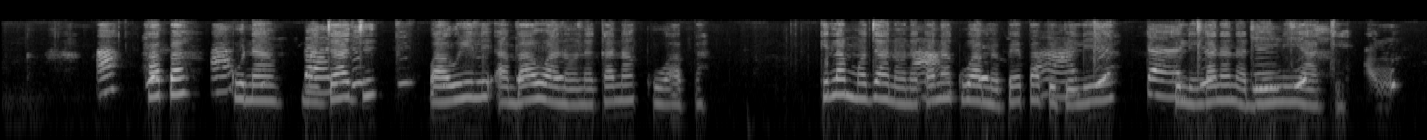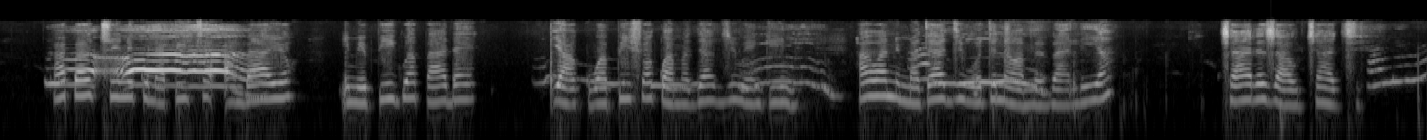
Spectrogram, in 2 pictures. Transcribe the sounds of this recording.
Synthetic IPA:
hapakuna | mad͡ʒad͡ʒi | wawiliʔambaɔanaɔnɛkanakuapa | kilam̩mːɔʄaːnaɔnɛkanakuwaːmɛpɛpapɛpɛlia | kuliŋɡananaɗinijakɛ | hapat͡ʃinikunapit͡ʃaʔambajɔ | imɛpiɠwaɓaːɗa | jakuwapiʃwakwamaʄaʄiwɛŋɡinɛhawanimaʄaʄiwɔtɛnawamɛvalia | t͡ʃaɾɛzaut͡ʃat͡ʃi

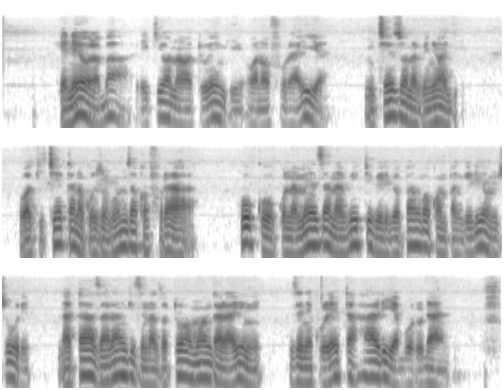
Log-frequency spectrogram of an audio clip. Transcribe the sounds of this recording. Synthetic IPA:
ɛnɛɔlaɓaːlikiwanawatuwɛŋɡiwanaɔfuɾahia | m̩t͡ʃɛzɔnaviɲwaʄi | wa̰kit͡ʃɛkanakuzuŋɡum̩zakwafuɾaha̰ | hukukunamɛzanavitivilivjɔpaŋɡwakwam̩paŋɡiliɔm̩zuɾi | nʔataːzaɾaŋɡizinazɔtɔamwaŋɡalaini | zɛɲɛkulɛtaɦalijaɓuɾuɗani

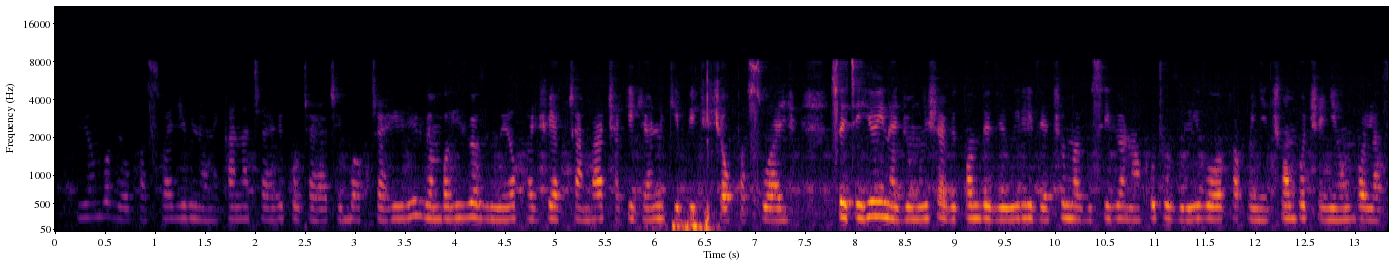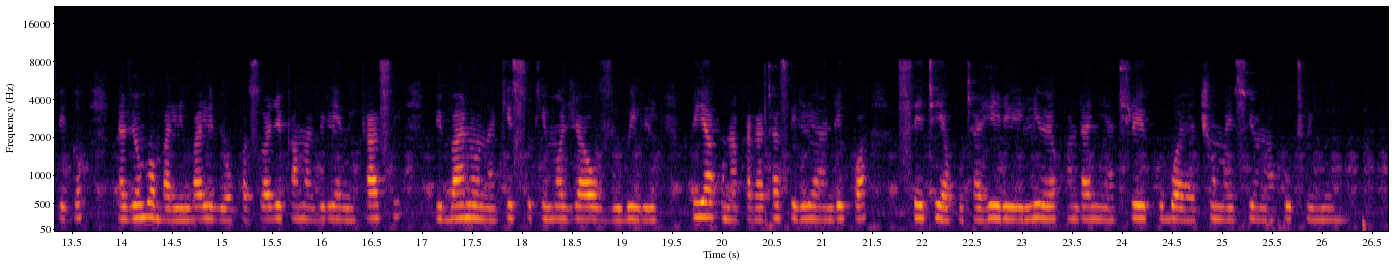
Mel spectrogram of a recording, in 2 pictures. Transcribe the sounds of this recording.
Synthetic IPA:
vjɔmbɔvjaupasuaʄivinaɔnɛkanatajaɾikwautaɾatiɓuwaku̥tahiɾivjɔmbɔhivjɔvimɛɛkwad͡ʒuajaku̥tambaːt͡ʃakiʄanikiɓitit͡ʃaupasuaʄisɛitihijɔinaʄumuiʃavikɔmbɛviwilivjat͡ʃumavisivjɔnakutuvilivjɔwɛkakwɛɲɛt͡ʃɔmbɔt͡ʃɛɲɛumbɔlafiɠɔnavjɔmbɔmbalimbalivjaupasuaʄikamavilɛnikasiviɓanɔnakisukimɔʄaauviwilipiakunakaɾatasiːlijɔandikwasɛtijakutʰaɦiɾiːlijɔwɛkwandanijatɾɛikuɓwajat͡ʃumaisijɔnakutʰuɲuma

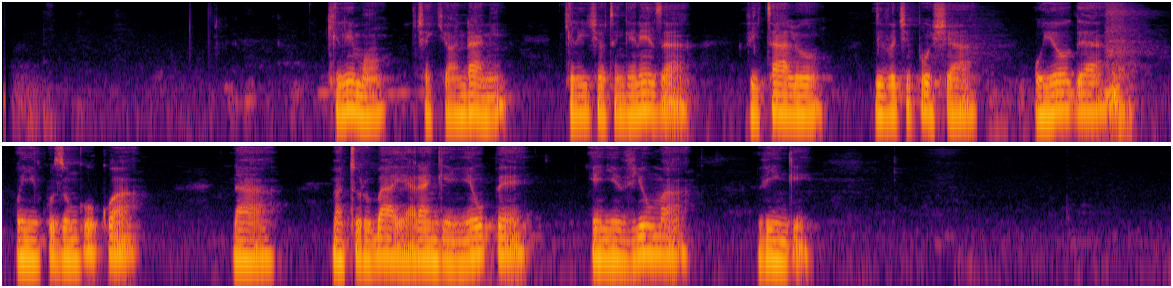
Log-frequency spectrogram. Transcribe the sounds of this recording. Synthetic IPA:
kʰilimɔt͡ʃakiwandani | kilit͡ʃɔtɛŋɡɛnɛza̰ | vitalu | ilivjɔt͡ʃipuʃa̰ | ujɔɡa | wɛɲɛkuzuŋɡukwa̰ | na | matuɾuɓaḭja̰ɾaŋɡijɛɲɛupɛ̰ | jɛɲɛvjuma | viŋɡḭ

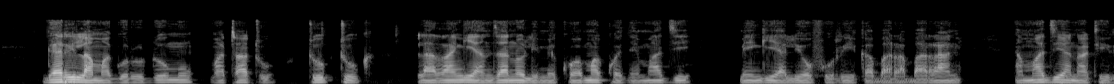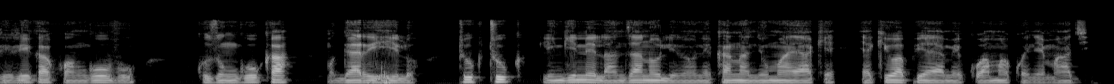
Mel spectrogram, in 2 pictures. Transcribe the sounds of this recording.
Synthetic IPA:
ɠaɾilamaɠuɾuɗumu | matatu | tuk̚tuk | laɾaŋɡijand͡ʒanɔlimɛkuamakwɛɲɛmaʄi | mɛŋɡijalijɔfuɾikaɓa̰ɾa̰ɓaɾani | namaʄijanatʰiɾiɾikakwaŋɡuvu | kuzuŋɡukʰa | ɠaɾihilɔ | tuktuk | liŋɡinɛland͡ʒanɔlinaɔnɛkanaɲumajakʰɛ | jakiwapiajamɛkuamakwɛɲɛmaʄi

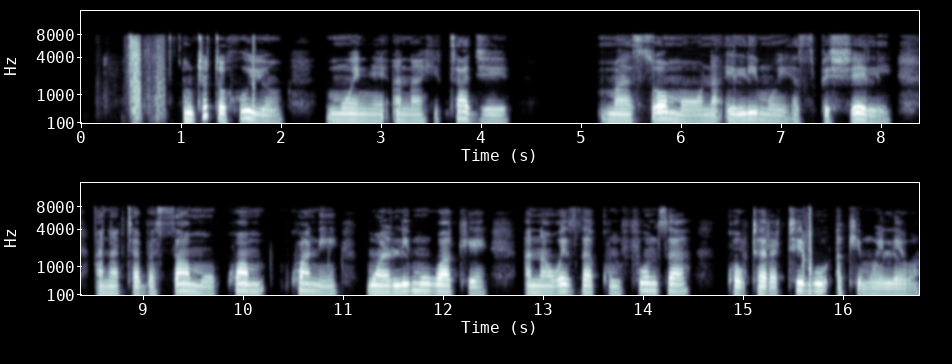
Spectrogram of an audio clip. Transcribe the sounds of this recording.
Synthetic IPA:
m̩tɔtɔhuju | mwɛɲɛ̰ʔanahitʰaʄi | masɔmɔna̰ʔɛlimuja̰spɛʃalḭa̰natʰaɓasamu | kwani | mwalimuwakʰɛ | anawɛzakum̩funza | kwautaɾatʰiɓuʔakʰimwɛlɛwa

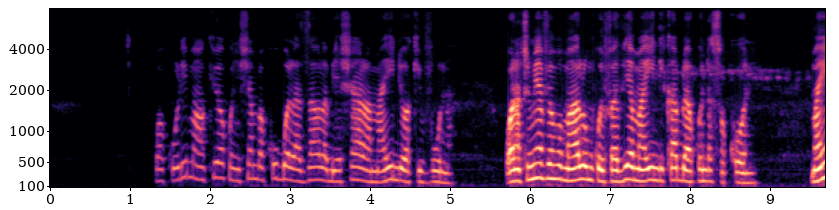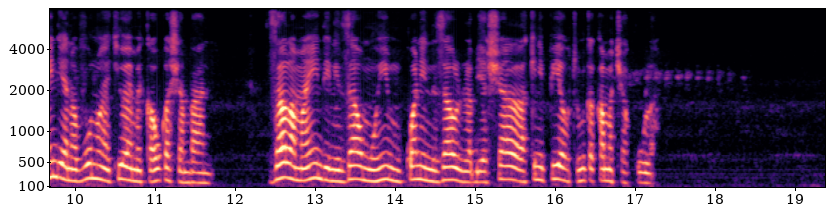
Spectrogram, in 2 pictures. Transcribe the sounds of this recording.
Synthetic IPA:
wakulimawakiwakwɛɲɛʃambakuɓwalazaɔlaɓiaʃaɾalamaindiwakivuna | wanatumiavjɔmbɔmaːlumukuhifaðiamaindikaɓlajakwɛndasɔkʰɔni | maindijanavunɔjakiwajamɛkaukaʃambani | zaɔlamaindinizaɔmuhimukwaninizaɔlaɓiaʃaɾalakinipiahutumikakamat͡ʃakula

